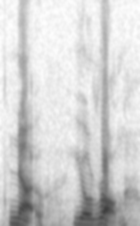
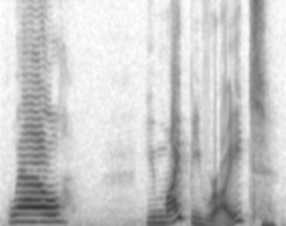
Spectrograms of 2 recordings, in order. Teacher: use a rising tone to disagree in American or British English because it's less combative than using a falling tone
